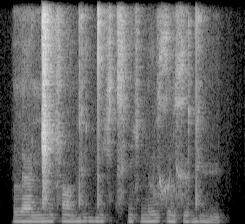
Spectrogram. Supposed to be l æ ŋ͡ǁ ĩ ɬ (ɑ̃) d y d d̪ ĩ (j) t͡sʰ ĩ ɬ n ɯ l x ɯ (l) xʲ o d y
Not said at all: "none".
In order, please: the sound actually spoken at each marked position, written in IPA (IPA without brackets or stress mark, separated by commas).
ɑ̃, ç, l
